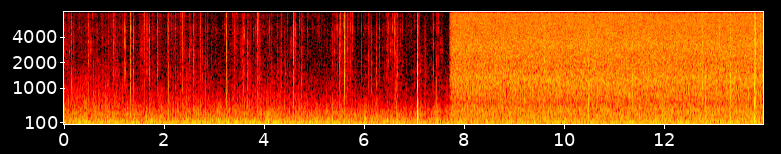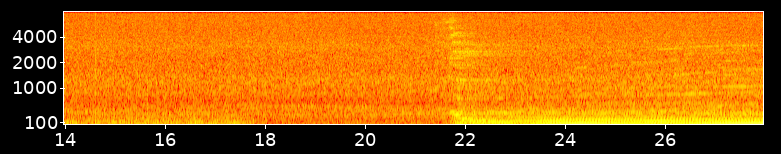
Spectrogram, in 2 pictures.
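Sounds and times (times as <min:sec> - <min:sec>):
static hiss: 0:07.7 - 0:27.9
low rumble: 0:21.4 - 0:27.9.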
